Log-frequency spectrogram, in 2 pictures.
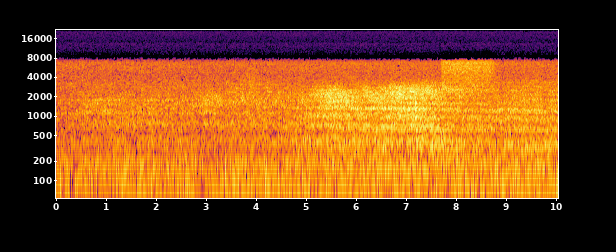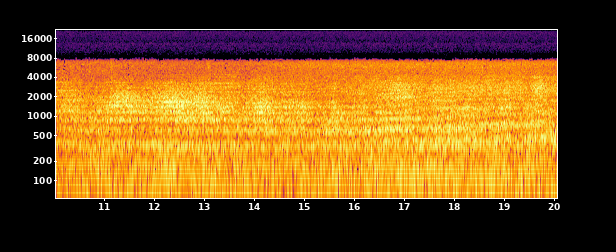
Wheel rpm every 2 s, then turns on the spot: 0, 0, 0, 0, 0, 0, 0, 0, 0, 0.
none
